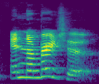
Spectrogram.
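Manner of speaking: normal talking voice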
